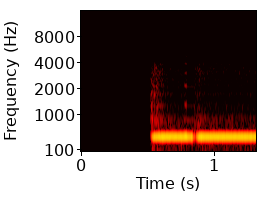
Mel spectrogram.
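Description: Steady telephone dial tone heard while placing a call, a single continuous hum that begins abruptly after half a second of silence and holds level to the end.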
